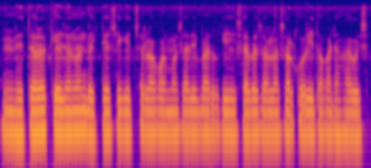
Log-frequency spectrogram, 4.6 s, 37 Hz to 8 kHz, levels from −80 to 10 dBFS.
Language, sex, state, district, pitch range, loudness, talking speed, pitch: Assamese, male, Assam, Kamrup Metropolitan, 110-115 Hz, -18 LUFS, 140 wpm, 115 Hz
